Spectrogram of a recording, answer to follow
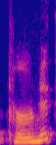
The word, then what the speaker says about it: permit: Think about it. Do you have a permit, a thing, a noun? But yeah, will they permit? Will they allow me? So permit and permit.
